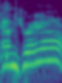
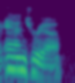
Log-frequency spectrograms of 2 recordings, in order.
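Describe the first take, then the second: First: "Andrea" with stressed middle, an-DRAY-uh; name pronunciation query. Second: "Andrea" with stressed first syllable, AN-dree-uh; name pronunciation query. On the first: Co-host checking caller's name, "Andrea" as an-DRAY-uh. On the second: Co-host checking caller's name, "Andrea" as AN-dree-uh. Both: Shown as a demonstration. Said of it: "It's Andrea".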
